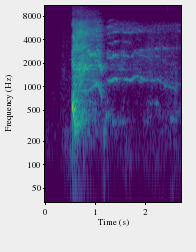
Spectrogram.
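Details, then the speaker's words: Wheezing in a mild to moderate anaphylactic allergic reaction, with an EpiPen present: a harsh cough-like burst, then a drawn-out whistling, musical breath as the airways narrow, with shakiness. "so basically he's showing this is what it would look like and sound like if someone was going through you know an anaphylactic shock you can hear the wheezing the shakiness all that"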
